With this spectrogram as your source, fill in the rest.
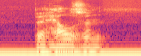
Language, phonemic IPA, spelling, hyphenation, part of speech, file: Dutch, /bəˈɦɛlzə(n)/, behelzen, be‧hel‧zen, verb, Nl-behelzen.ogg
- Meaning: 1. to contain 2. to involve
